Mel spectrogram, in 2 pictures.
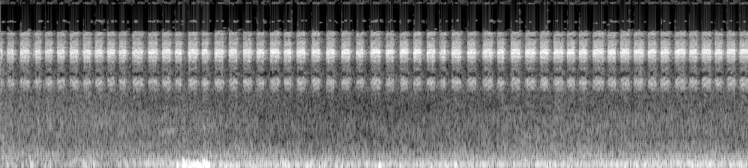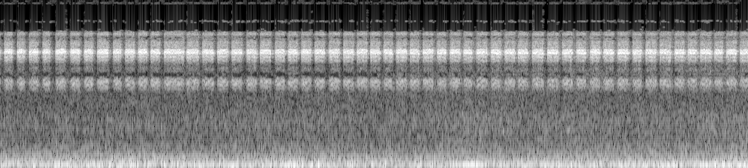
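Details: Chorus of cicadas in an Italian park: continuous shrill buzzing pulsed several times a second, with soft low rumble of wind and distant cars underneath.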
